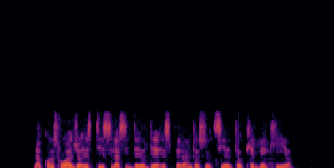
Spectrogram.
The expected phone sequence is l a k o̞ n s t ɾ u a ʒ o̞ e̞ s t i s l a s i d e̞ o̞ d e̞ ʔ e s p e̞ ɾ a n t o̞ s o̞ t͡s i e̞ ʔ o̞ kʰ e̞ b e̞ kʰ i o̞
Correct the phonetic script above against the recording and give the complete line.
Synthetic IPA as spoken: l a k o̞ n s t ɾ u a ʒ o̞ e̞ s t i s l a s i d e̞ o̞ d e̞ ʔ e s p e̞ ɾ a n t o̞ s o̞ t͡s i e̞ t o̞ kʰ e̞ b e̞ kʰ i o̞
